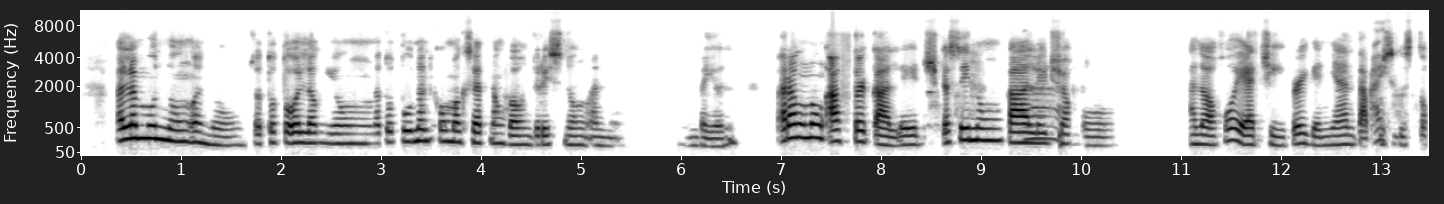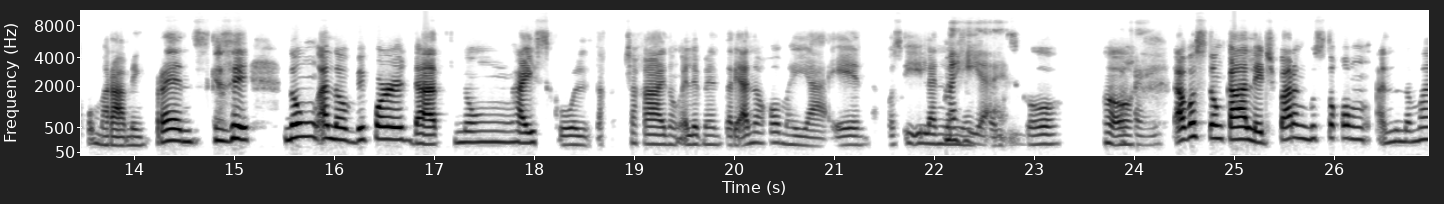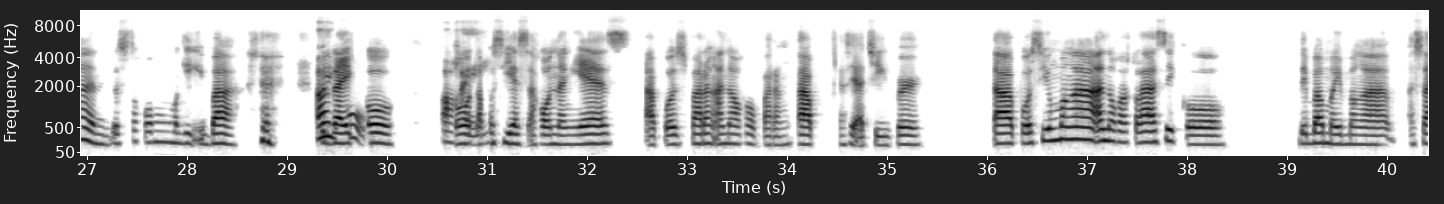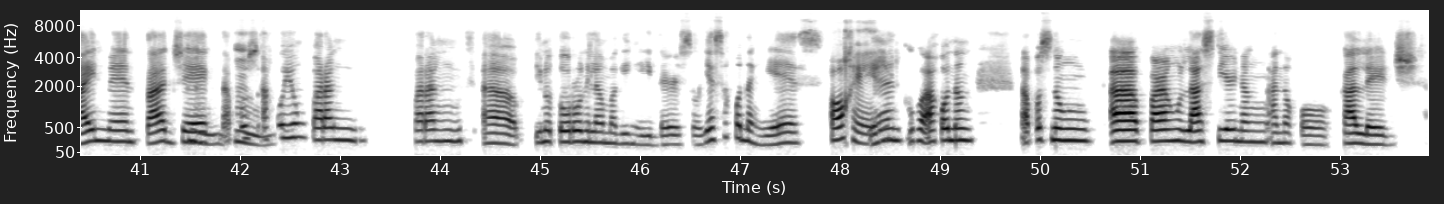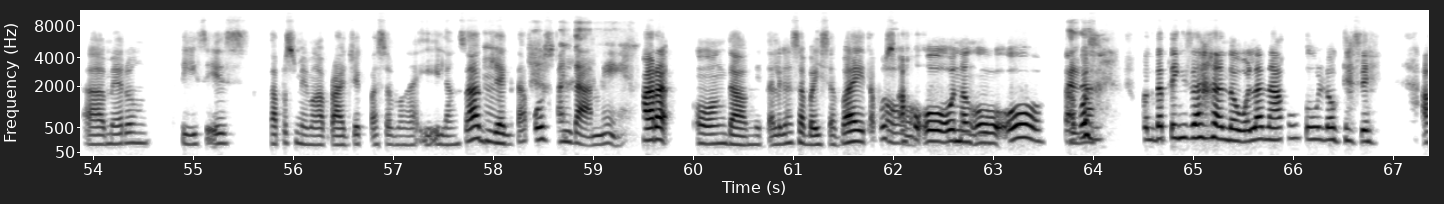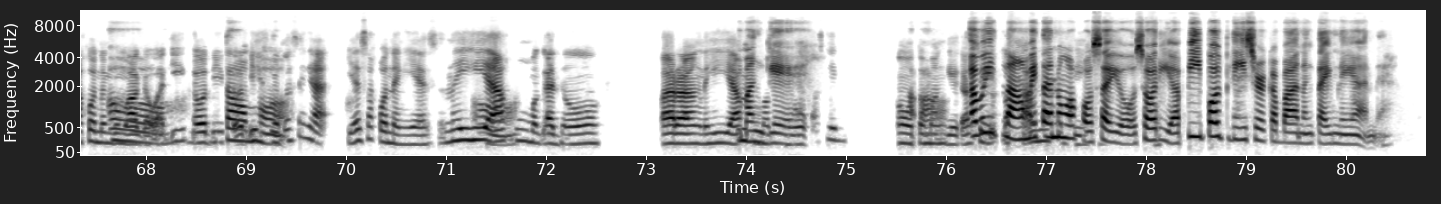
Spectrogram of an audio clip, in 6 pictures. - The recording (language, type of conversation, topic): Filipino, podcast, Paano mo natutunan magtakda ng hangganan nang hindi nakakasakit ng iba?
- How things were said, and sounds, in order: dog barking; laughing while speaking: "kasi"; in English: "before that"; chuckle; laughing while speaking: "Tapos pagdating sa ano, wala … dito dito dito"; tapping; in English: "People pleaser"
